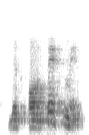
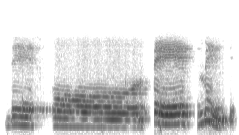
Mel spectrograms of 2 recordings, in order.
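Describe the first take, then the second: First: Said in the usual way. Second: "Descortésmente" very slow, almost chanted; syllable by syllable. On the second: Shown as a demonstration. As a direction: stretch each syllable of "Descortésmente". Teacher sounds out word for accent. (sílaba por sílaba, casi cantado)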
